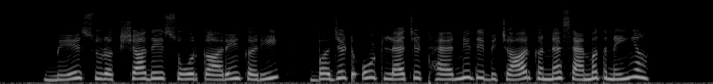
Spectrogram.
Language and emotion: Dogri, fearful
